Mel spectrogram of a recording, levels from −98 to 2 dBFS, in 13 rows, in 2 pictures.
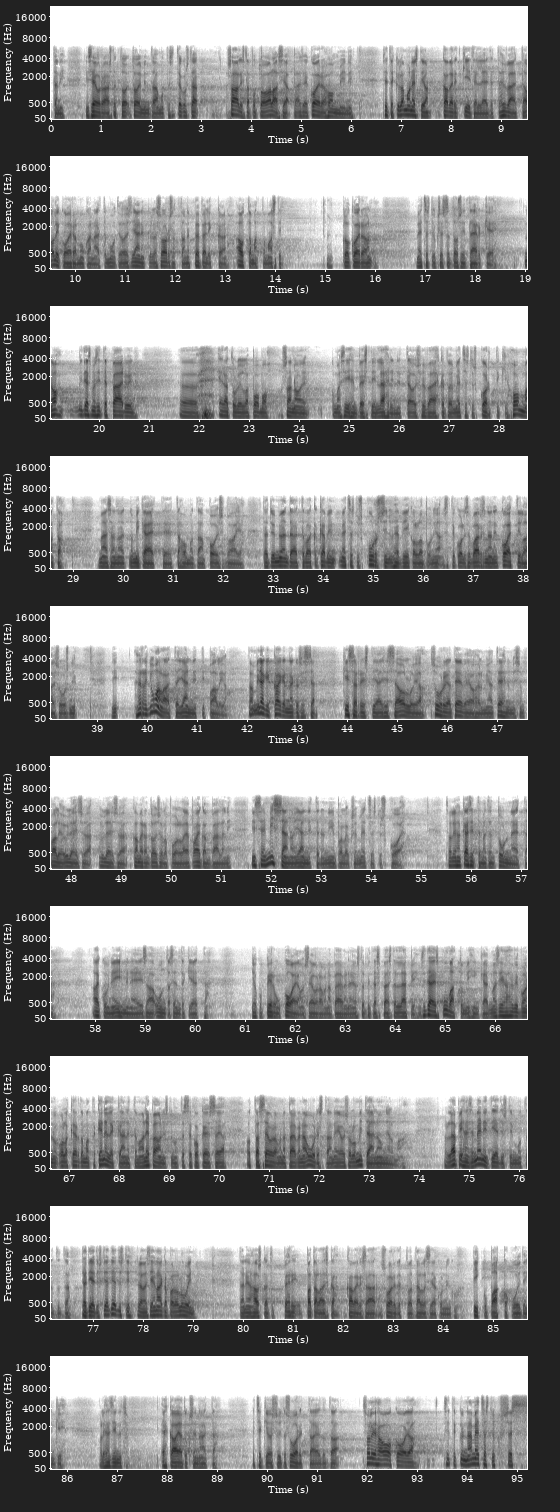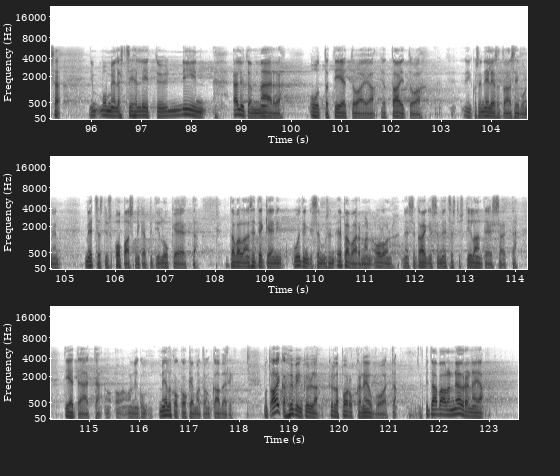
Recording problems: high frequencies cut off; noticeable; nothing above 5.5 kHz
echo of what is said; faint; throughout; 150 ms later, 20 dB below the speech

